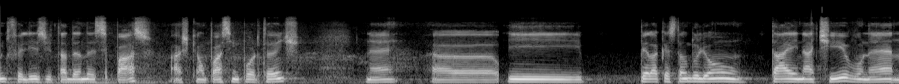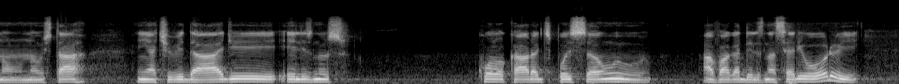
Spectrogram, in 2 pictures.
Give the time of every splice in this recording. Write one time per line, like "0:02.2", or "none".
0:05.0
0:08.9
